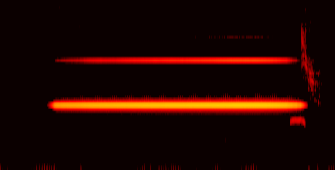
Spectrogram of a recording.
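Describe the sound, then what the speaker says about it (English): Self-oscillation from a VST plugin with its feedback pushed up gives a steady, high-pitched sine-like resonant tone. It holds at a constant loud level for about two and a half seconds, then cuts off abruptly with a small chirp. "You can hear that high pitch resonant tone that creeps in, and that's the plugin that starts to self-oscillate"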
